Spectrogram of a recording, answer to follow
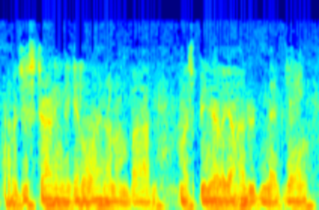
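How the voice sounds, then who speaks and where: Deadpan, deep police detective. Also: male voice, rapid-fire. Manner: clipped, flat, matter-of-fact. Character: terse police detective sergeant, all business. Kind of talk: 1940s radio acting. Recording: hissy muffled old radio broadcast.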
